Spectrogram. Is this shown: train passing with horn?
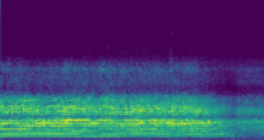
yes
